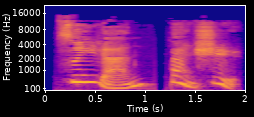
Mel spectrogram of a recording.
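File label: "sui1ran2 dan4shi4", Chinese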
